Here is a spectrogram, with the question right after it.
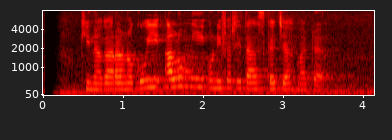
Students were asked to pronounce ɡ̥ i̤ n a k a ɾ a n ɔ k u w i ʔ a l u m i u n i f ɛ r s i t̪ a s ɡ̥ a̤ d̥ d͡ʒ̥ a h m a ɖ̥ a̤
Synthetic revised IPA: ɡ̥ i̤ n a k a ɾ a n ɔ k u w i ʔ a l u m i u n i f ɛ r s i t̪ a s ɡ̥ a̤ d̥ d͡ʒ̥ a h m a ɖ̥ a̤

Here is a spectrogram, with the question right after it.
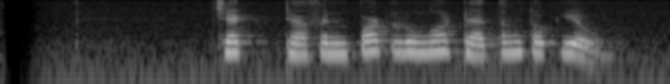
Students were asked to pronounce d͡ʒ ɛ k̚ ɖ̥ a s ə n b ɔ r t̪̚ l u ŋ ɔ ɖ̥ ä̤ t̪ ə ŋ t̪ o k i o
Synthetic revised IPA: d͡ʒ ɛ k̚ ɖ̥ a f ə n p ɔ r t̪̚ l u ŋ ɔ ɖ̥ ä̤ t̪ ə ŋ t̪ o k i o

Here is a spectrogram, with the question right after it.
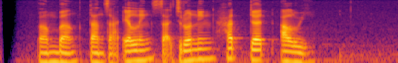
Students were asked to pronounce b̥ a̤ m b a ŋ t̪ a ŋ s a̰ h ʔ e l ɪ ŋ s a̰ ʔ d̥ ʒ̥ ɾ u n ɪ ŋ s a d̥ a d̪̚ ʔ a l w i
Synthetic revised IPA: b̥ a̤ m b a ŋ t̪ a n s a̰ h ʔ e l ɪ ŋ s a̰ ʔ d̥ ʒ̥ ɾ o n ɪ ŋ h a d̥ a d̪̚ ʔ a l w i

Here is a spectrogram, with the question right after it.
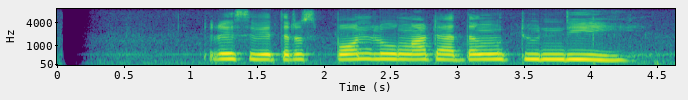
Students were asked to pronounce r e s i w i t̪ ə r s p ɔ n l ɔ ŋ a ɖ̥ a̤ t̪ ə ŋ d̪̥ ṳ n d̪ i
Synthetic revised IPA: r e s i w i t̪ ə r s p ɔ n l u ŋ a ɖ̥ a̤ t̪ ə ŋ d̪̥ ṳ n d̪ i

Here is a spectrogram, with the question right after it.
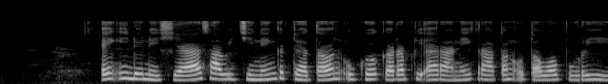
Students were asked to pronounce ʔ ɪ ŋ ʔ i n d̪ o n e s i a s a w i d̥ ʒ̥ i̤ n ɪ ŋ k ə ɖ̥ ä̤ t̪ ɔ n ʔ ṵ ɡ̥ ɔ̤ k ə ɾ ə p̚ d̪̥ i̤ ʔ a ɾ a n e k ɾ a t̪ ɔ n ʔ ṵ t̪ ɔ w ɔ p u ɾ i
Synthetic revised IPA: ʔ ɪ ŋ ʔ i n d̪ o n e s i a s a w i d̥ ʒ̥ i̤ n ɪ ŋ k ə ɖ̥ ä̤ t̪ ɔ n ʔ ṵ ɡ̥ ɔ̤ k ə ɾ ə p̚ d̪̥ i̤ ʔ a ɾ a n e k ɾ a t̪ ɔ n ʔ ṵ t̪ ɔ w ɔ p u ɾ i

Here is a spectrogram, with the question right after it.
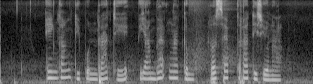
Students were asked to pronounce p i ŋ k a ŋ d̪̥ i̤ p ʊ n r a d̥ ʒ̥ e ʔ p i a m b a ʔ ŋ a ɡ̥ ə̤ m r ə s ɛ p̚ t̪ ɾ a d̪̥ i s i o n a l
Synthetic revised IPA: ʔ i ŋ k a ŋ d̪̥ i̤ p ʊ n r a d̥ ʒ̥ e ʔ p i a m b a ʔ ŋ a ɡ̥ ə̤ m r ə s ɛ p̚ t̪ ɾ a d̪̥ i s i o n a l

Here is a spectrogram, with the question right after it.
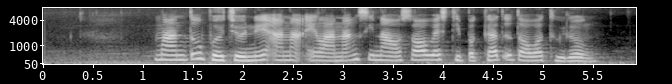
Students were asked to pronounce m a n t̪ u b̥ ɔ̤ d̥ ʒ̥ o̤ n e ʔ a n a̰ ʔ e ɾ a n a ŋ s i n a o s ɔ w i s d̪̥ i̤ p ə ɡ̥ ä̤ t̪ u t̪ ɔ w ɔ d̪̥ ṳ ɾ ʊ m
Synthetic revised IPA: m a n t̪ u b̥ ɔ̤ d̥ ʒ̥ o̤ n e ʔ a n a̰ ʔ e l a n a ŋ s i n a o s ɔ w ɪ s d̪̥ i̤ p ə ɡ̥ ä̤ t̪ u t̪ ɔ w ɔ d̪̥ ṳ ɾ ʊ ŋ

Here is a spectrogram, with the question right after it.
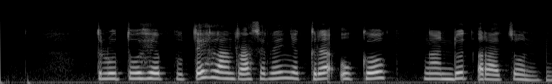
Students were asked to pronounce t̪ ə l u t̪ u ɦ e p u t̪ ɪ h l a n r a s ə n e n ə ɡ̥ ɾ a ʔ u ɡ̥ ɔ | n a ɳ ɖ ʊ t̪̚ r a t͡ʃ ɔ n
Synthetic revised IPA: t̪ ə l u t̪ u ɦ e p u t̪ ɪ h l a n r a s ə n e ɲ ə ɡ̥ ɾ a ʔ u ɡ̥ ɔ | ŋ a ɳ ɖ ʊ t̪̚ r a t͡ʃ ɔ n

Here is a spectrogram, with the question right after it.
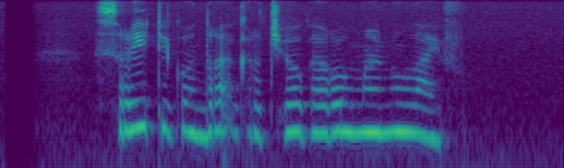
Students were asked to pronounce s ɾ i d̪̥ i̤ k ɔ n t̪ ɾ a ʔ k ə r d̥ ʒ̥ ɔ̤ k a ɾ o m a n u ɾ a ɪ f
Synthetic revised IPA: s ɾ i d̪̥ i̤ k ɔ n t̪ ɾ a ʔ k ə r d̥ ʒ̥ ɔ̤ k a ɾ o m a n u l a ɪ f

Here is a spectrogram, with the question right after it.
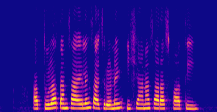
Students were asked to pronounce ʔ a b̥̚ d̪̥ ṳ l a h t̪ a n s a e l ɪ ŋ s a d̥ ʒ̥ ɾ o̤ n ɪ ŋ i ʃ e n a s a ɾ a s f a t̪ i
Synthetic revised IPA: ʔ a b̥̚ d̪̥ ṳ l a h t̪ a n s a e l ɪ ŋ s a d̥ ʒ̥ ɾ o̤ n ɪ ŋ i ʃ a n a s a ɾ a s f a t̪ i

